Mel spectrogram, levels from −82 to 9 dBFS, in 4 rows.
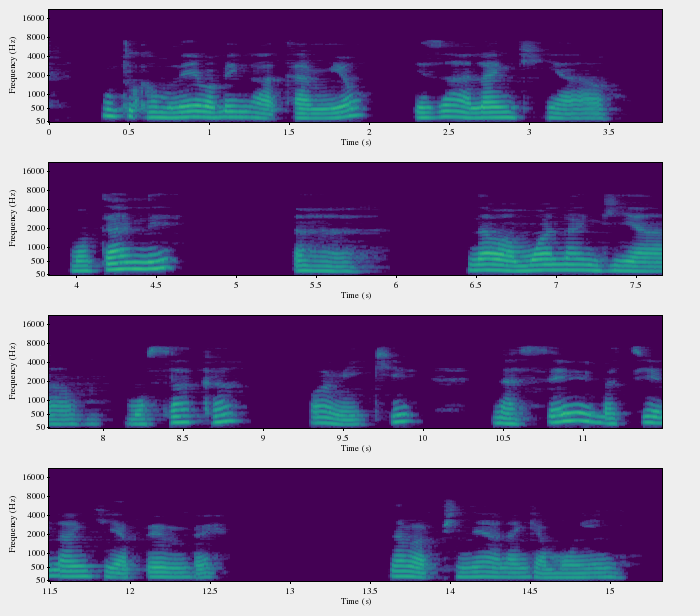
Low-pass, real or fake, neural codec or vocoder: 7.2 kHz; real; none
